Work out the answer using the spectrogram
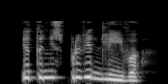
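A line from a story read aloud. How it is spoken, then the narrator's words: Whimpering. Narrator (Russian): хныкала она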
